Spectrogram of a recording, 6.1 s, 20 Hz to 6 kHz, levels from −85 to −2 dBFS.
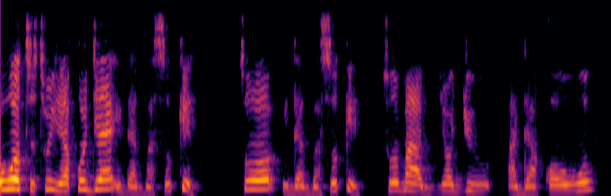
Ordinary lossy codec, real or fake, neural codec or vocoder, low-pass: none; real; none; 5.4 kHz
